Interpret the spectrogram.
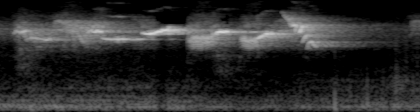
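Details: Double-collared seedeater song at dawn: one continuous, bright, high-pitched twittering phrase of rapid slurred notes lasting under two seconds, rising in intensity midway.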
